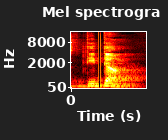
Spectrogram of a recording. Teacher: two syllables the first is unstressed the second is stressed so goes dee dum that's an I am dee dum five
